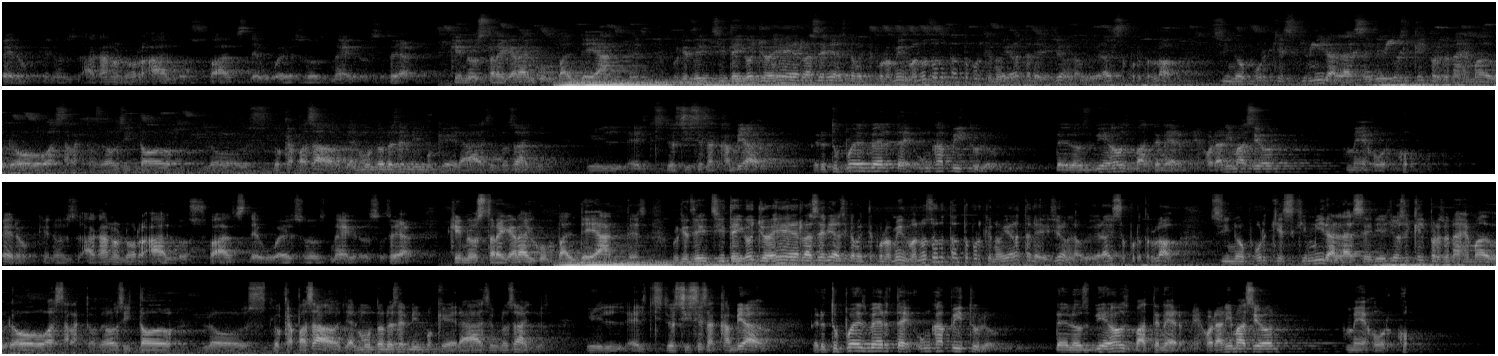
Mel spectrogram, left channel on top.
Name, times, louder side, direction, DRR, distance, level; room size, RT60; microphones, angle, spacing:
voice 1, 0.0-24.9 25.5-27.7 28.3-29.0, right 5 dB, 55° right, 11 dB, 0.4 m, -35 dB
sound 1, 4.3-19.3, left 1 dB, 60° left, 0.9 m, -45 dB
sound 2, 5.5-16.8, left 1 dB, 25° left, 0.3 m, -32 dB
10.5 x 5.1 x 4.6 m, 2.2 s
head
